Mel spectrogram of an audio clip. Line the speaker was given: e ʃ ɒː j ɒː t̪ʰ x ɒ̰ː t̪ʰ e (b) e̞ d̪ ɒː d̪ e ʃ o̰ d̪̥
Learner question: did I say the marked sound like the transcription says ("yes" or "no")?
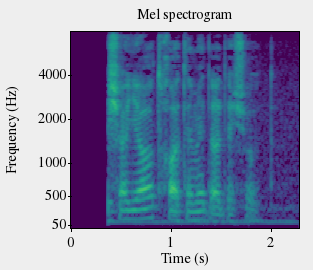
no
